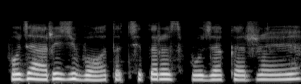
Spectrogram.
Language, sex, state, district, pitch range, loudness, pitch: Hindi, female, Uttar Pradesh, Gorakhpur, 215-240 Hz, -15 LUFS, 225 Hz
